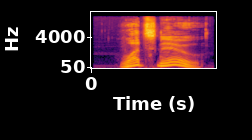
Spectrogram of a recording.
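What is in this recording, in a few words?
"what's new", English, male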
